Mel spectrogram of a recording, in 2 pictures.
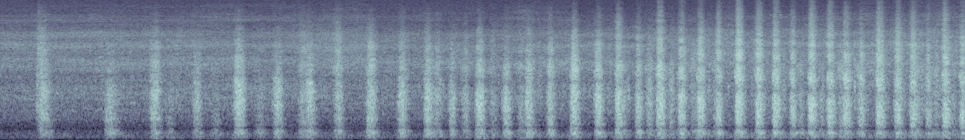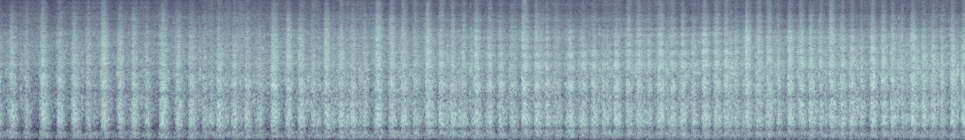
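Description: Exhaust beats of two steam tank locomotives double-heading a passenger train, quickening and growing steadily louder as the train approaches, from about two beats a second to a fast, overlapping beat.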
